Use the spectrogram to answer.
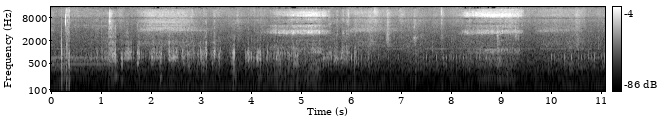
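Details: Irregular hissing, whistling snores with snorts and rattles over room noise; snoring in sleep.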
